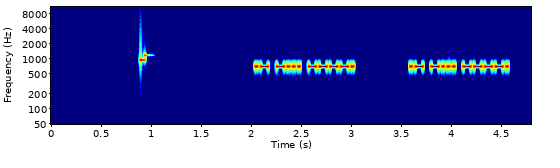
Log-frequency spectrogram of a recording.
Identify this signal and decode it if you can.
Morse code, heard as a keyed tone, about 46 wpm, 700 Hz. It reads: AB9 AB9
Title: USA Call Sign Prefixes - Repeated 2x - 45wpm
